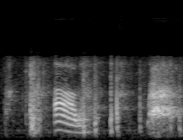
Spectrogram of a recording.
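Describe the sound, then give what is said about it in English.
A dog barks in a few short, sharp bursts, one drawn into a falling whine-like yelp, with brief knocks and clatter between them. “Oh, my dog's barking.”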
